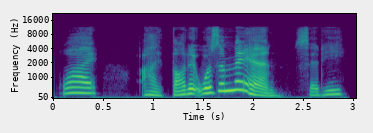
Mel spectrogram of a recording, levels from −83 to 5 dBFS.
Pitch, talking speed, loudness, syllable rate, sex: 215 Hz, 180 wpm, -17 LUFS, 3.9 syllables/s, female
